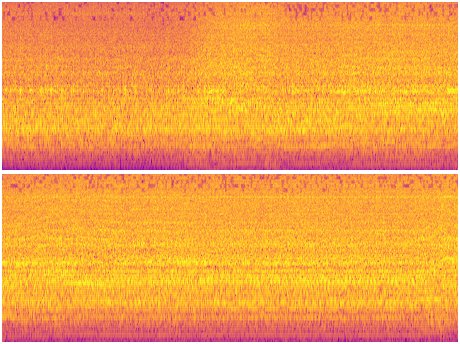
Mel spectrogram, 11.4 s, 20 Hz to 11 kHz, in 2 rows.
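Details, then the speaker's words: 2007 Toyota 3.5L with 170,000 miles, cold start before adding graphene oil additive: light quick clacking about four per second over belt whine, near the valve timing advance mechanism. Owner says it's the known Toyota clack; it went away with a little throttle. "Okay, we're gonna start the test, which is a cold start, and see if we can pick up that clacking noise. You hear a little bit of clacking noise coming right from here. It's not belt noise, but you can hear it."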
